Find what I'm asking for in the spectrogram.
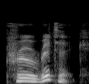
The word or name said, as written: pruritic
